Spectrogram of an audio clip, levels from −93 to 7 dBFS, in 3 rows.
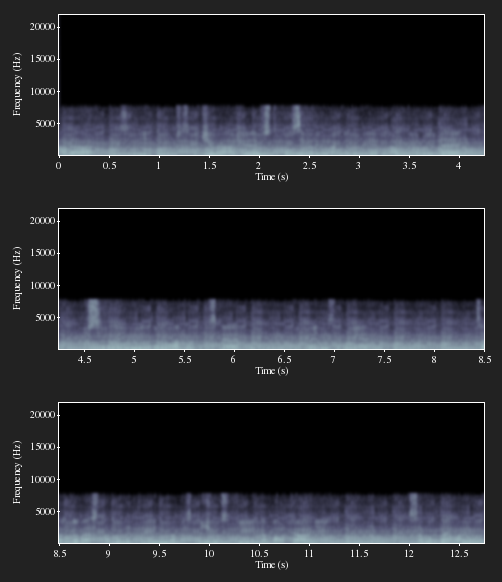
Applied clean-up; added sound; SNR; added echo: none; Piano; -4 dB; none.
